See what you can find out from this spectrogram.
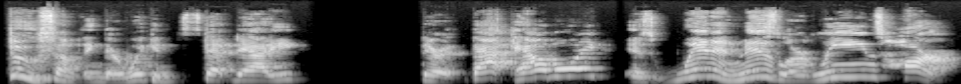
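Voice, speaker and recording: A woman's voice: a little high, sing-song, slow pace, fairly bright tone, exaggerated voice. Woman putting on a jealous, whiny young cowboy. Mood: jealous, suspicious.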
